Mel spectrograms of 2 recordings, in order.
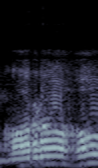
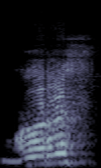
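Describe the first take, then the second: First: The word ends with an h-sound. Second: The word ends with an s-sound. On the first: The word is said on its own. "ಬಿಡಿಸಿ ಹೇಳುವಾಗ" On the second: The word is joined to the next word. "ಒಟ್ಟಿಗೆ ಅಲ್ಲಿದೆ"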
